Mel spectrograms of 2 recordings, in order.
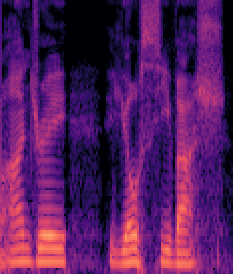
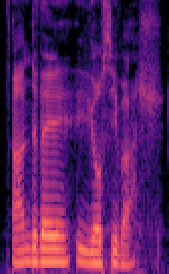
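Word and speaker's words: Andrei Iosivas: had to look up how do you pronounce it so Andre Yash so that's how you pronounce it y Vash also badass name Andre Yash here we go had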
